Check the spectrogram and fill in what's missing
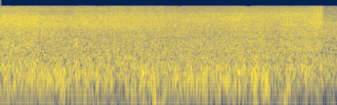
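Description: Ocean surf on a rocky coast roars as a loud, continuous, broad wash, with wind buffeting the microphone and no voices.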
